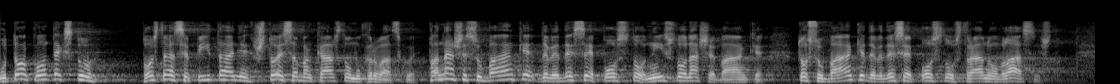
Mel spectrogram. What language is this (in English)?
Croatian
